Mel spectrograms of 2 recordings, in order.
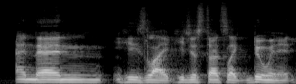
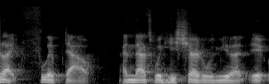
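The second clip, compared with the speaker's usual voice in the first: ordinary talk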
